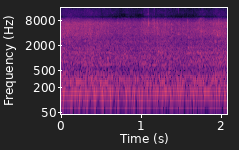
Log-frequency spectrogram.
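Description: A motor or engine running steadily, a low even drone with no change in pitch.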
